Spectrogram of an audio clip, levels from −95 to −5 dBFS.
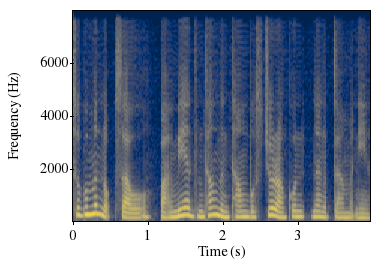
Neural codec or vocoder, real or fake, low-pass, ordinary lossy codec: codec, 16 kHz, 0.3 kbps, FocalCodec; fake; none; none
